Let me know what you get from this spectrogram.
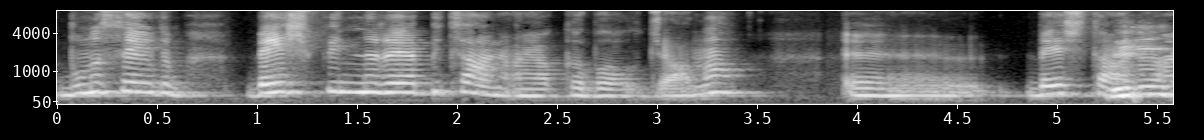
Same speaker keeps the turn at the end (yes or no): no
